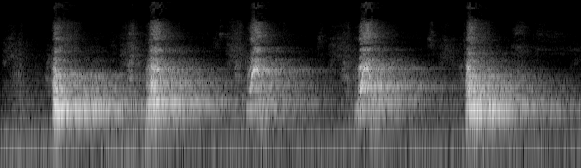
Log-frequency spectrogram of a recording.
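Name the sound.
dog barking fiercely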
